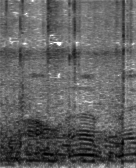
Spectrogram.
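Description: A few sharp clicks of poker chips at the table, under a drawn-out, stretched-sounding voice.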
